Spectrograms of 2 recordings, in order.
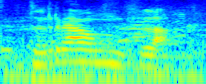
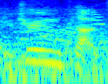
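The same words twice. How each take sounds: First: It is said with a Dutch-style pronunciation. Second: It is said with an English-style pronunciation. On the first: The speaker calls it right. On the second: The speaker calls it wrong. "it's not"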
